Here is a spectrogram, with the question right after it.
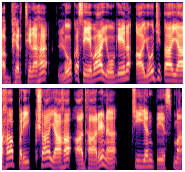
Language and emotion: Sanskrit, neutral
